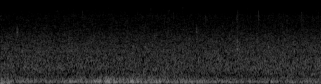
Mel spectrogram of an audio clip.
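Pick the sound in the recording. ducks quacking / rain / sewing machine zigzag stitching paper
rain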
